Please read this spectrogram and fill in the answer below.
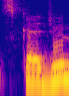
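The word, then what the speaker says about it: schedule: ये मोस्टली बाकी इसकी एग्जैक्ट प्रोनाउंसिएशन आप इसको स्केड्यूल बोल सकते हैं ना, स्केड्यूल। ये क्या होगा, कॉन्सोनेंट क्लस्टर का स्केड्यूल। कॉन्सोनेंट क्लस्टर है क्या इसमें, SCH, ठीक है। स्कीमेटिक, यहाँ पे पै का भी भी जाता है, बाकी इसका प्रोनाउंसिएशन मैं आपको बता रहा हूँ, स्केड्यूल होता है।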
